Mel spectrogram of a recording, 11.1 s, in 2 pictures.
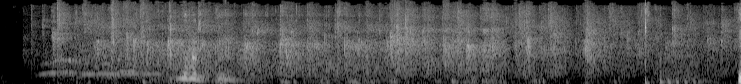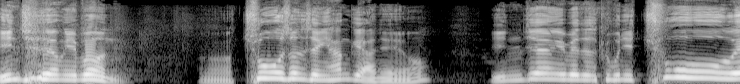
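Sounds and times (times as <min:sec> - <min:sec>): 
audience applause: 0:00.1 - 0:07.2
speech: 0:01.3 - 0:02.0, 0:05.5 - 0:11.0.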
